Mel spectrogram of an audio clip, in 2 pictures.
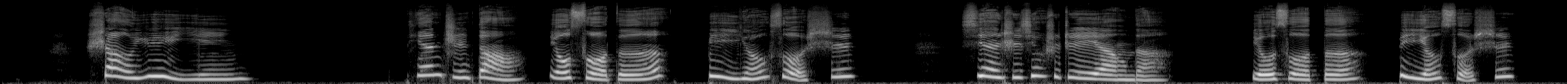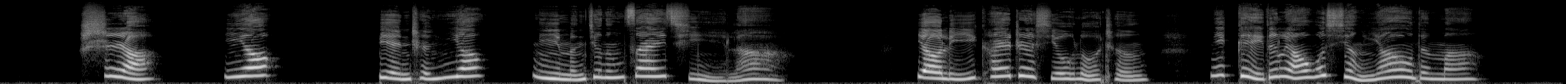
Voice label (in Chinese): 少御音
